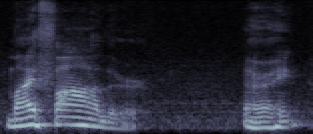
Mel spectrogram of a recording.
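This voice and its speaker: An older man hosting a podcast, telling stories in a folksy, rambling, animated way with a husky voice. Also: medium pitch, slow pace. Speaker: podcast host. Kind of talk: casual chat and storytelling.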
